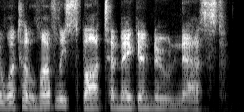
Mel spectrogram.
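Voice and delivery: deep put-on voice of a dragon. Tabletop player casting an illusion that speaks, in a booming draconic voice. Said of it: "A booming, draconic voice is going to say".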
